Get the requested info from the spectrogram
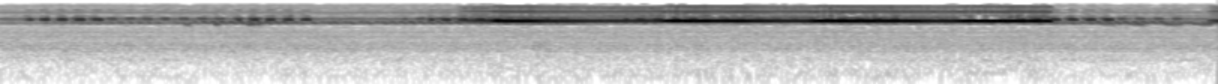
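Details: Soft rhythmic pulsed insect chirps open, then a loud shrill continuous trill takes over for several seconds, swelling in waves before cutting off and leaving the quieter pulsing.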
